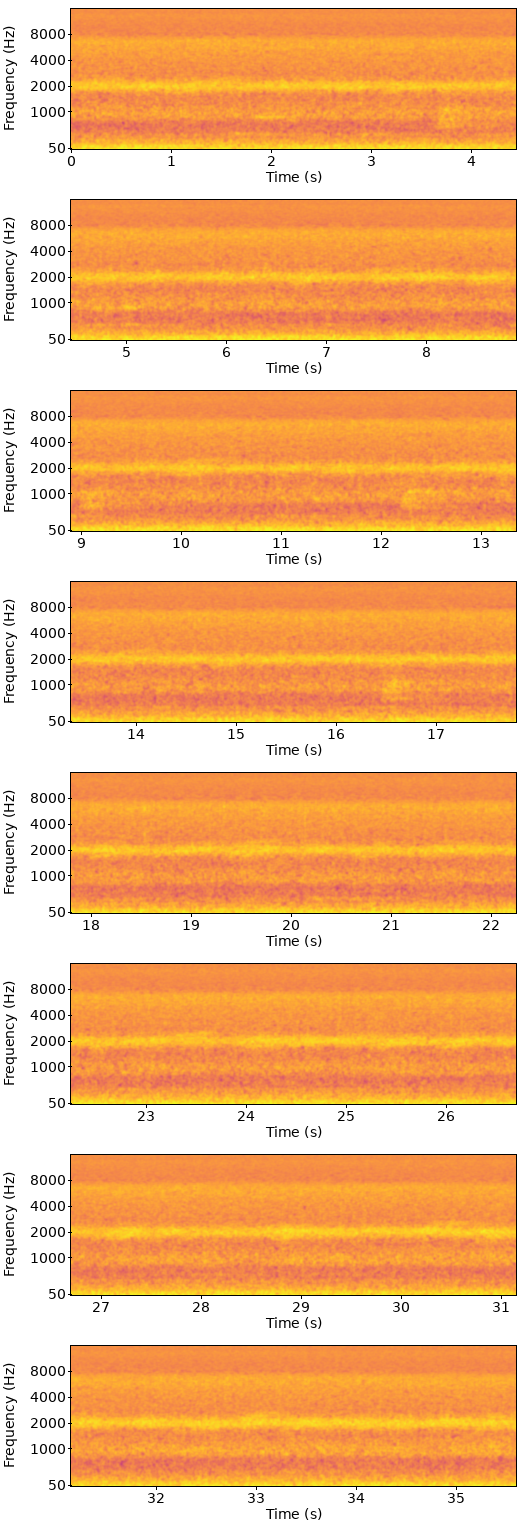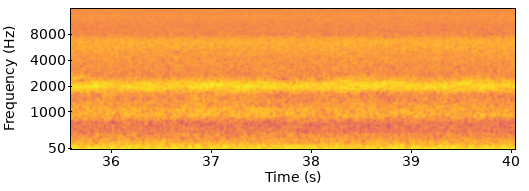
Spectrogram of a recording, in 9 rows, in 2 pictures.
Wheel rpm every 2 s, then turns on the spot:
0, 0, 0, 0, 0, 0, 0, 0, 0, 0, 0, 0, 0, 0, 0, 0, 0, 0, 0, 0.
none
